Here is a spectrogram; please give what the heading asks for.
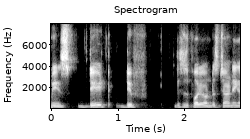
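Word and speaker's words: DATEDIF: if formula is there they should read it as dated if but technically this is a date formula so we must read it as date then little bit pause and if so date diff is the right pronunciation for this formula so now over here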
